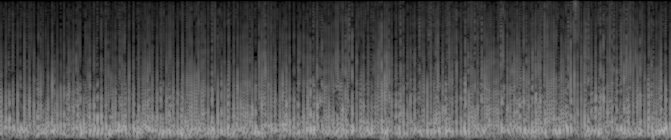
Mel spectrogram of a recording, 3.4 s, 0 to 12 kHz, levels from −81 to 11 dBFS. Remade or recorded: remade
